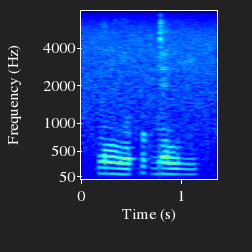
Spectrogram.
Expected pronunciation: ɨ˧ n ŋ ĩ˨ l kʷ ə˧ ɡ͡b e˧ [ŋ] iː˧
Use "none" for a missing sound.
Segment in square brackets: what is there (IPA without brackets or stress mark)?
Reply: ŋ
